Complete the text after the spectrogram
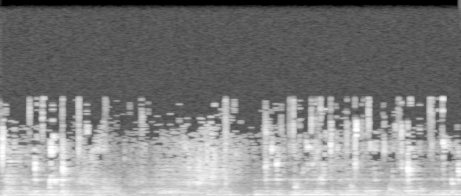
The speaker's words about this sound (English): See, that's just water dripping. I'm not even squeezing. That's water dripping from the spinach.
